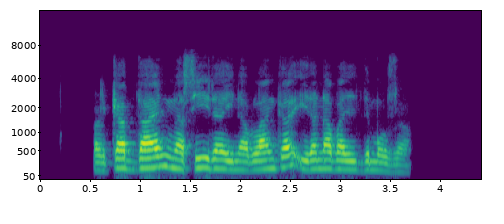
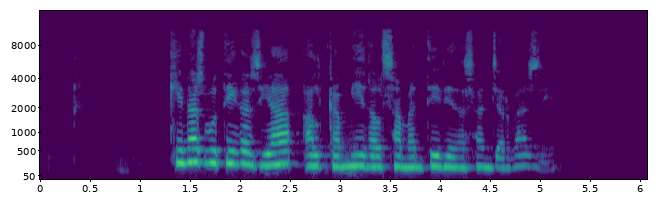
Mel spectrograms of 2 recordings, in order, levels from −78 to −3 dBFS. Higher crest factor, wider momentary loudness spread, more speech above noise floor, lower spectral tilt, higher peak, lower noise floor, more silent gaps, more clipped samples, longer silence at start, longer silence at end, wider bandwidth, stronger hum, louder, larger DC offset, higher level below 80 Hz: about the same, 16 dB vs 20 dB; about the same, 15 LU vs 13 LU; first, over 73 dB vs 49 dB; first, -7.5 dB/octave vs -5.5 dB/octave; first, -2 dBFS vs -14 dBFS; first, under -90 dBFS vs -81 dBFS; neither; neither; second, 0.55 s vs 1.3 s; second, 0.7 s vs 1.1 s; second, 7 kHz vs 11.5 kHz; neither; first, -18 LUFS vs -32 LUFS; neither; first, -62 dBFS vs -82 dBFS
